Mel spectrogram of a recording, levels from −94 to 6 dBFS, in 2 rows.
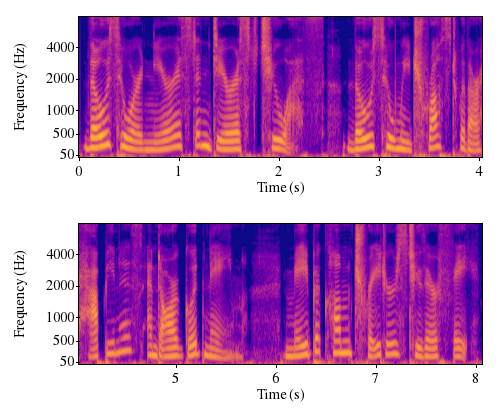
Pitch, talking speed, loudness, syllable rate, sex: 195 Hz, 185 wpm, -20 LUFS, 5.4 syllables/s, female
